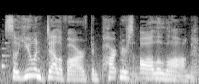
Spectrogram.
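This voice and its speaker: An actress playing a confident, sardonic mercenary with a cool, casual manner in a video game. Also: female voice, medium pitch, lively intonation, moderate pace, music in the background, natural voice. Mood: wary. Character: confident, wry female desert mercenary, cool under pressure. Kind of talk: anime-style video game voice acting.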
